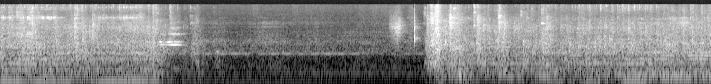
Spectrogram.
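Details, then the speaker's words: Garage door opener tested during a home inspection of a tri-level house in Colorado Springs: even low motor hum with steady pitch, no laboring or grinding as the door opens; working normally without strain. "so now i'm testing the garage door i want to see that it opens without too much effort it's not straining the device here"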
